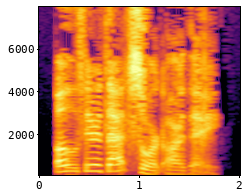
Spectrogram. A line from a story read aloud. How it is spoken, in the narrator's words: said Miss Markham, with a little laugh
